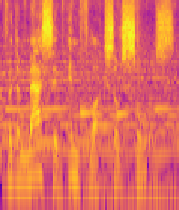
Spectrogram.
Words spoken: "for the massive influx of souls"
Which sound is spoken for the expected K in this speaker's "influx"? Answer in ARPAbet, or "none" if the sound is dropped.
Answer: K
